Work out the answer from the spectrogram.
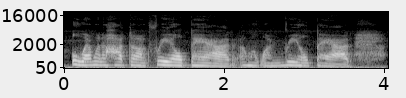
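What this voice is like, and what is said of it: Imitates another person's voice. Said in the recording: “my best impersonation of a famous person? I can do kind of Jennifer Coolidge a little bit.”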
